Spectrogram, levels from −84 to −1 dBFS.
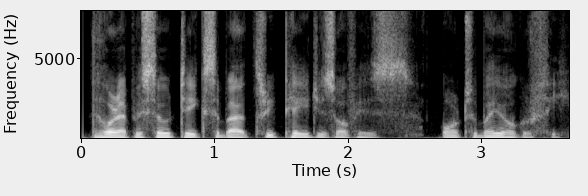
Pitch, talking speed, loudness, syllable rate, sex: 100 Hz, 165 wpm, -17 LUFS, 6.4 syllables/s, male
